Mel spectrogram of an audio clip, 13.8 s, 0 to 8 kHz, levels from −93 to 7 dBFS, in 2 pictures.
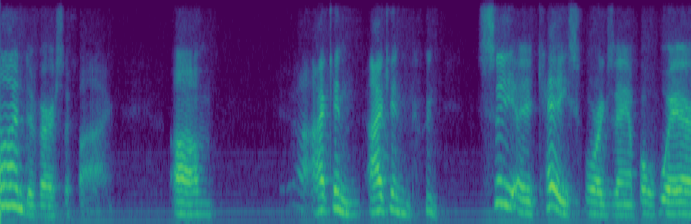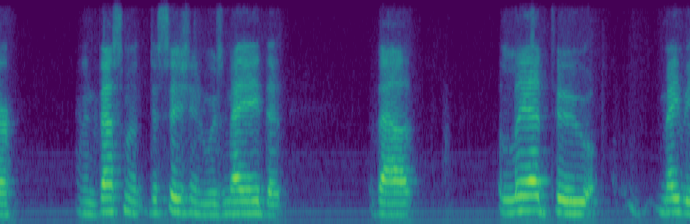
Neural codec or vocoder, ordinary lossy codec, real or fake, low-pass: none; Opus, 16 kbps; real; 7.2 kHz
